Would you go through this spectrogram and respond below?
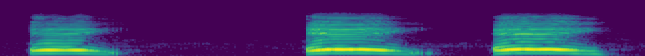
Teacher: Uma vogal a gente fala com mais força, a outra ela vai sumindo praticamente, é mais fraco. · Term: ditongo decrescente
